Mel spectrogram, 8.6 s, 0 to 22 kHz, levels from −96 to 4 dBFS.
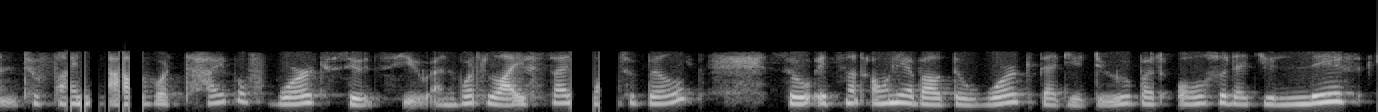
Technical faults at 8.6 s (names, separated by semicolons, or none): none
